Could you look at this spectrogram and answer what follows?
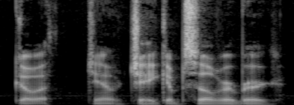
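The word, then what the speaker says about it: Silfverberg: Silverberg, the F is silent.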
